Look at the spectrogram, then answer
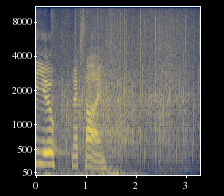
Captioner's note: applause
